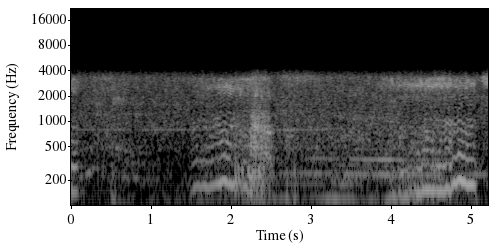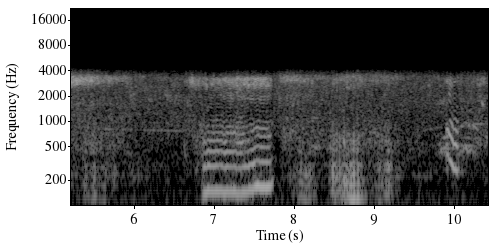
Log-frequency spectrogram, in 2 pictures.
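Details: Irregular nasal, whistling snores with squeaky, tone-like breaths, roughly 20–25 a minute, in a quiet room; snoring.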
